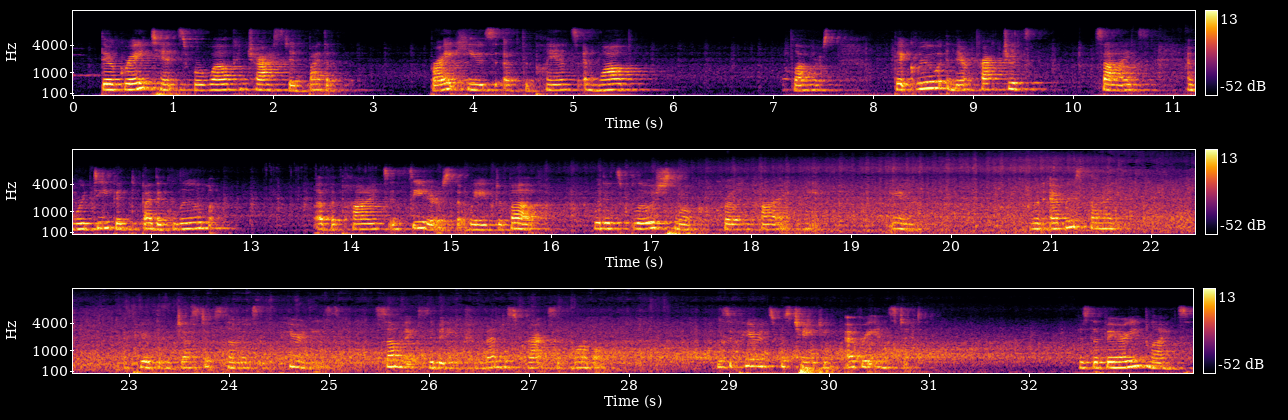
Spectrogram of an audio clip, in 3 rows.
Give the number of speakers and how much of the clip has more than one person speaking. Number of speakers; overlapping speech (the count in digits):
1, no overlap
